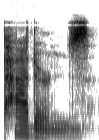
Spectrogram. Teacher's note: Patterns, those two T's will sound like a D. Patterns, and the S sounds like a Z.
